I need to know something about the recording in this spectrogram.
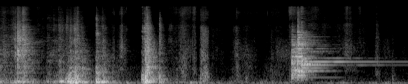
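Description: Galvanized metal ash bucket and its lid clanking as they are handled: a few knocks, then a louder metallic clank about three seconds in that keeps ringing for about a second.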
